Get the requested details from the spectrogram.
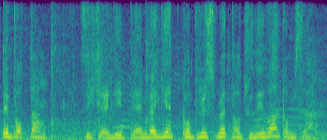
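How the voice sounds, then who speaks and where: A man's voice: sits high, quick pace, gravelly, warm tone. A man with a Québécois French accent, vlogging outdoors on a city street in a playful, self-mocking, exaggerated comedic way. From Quebec. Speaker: mindfulness speaker. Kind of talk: comedic vlog to camera.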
